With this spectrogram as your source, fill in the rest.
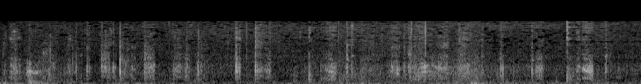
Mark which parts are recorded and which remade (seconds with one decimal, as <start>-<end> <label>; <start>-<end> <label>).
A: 0.0-6.4 remade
